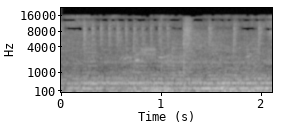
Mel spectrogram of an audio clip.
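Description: Steady low hum from the motorised parade float that carries giant bee puppets, over the noise of a street crowd.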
